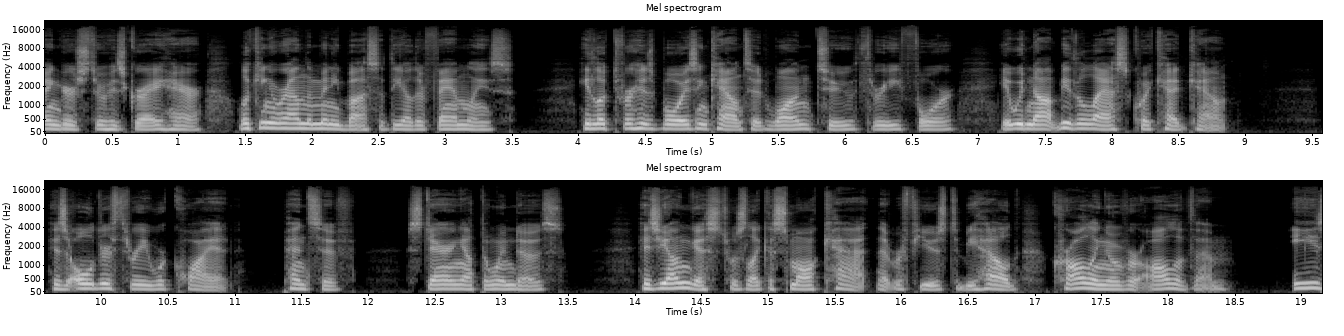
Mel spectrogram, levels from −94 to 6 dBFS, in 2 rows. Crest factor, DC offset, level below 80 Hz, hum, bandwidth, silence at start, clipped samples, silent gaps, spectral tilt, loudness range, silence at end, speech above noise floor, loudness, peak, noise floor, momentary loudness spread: 16 dB; under 0.1%; -60 dBFS; none; 17.5 kHz; 0 s; under 0.1%; none; -6 dB/octave; 3 LU; 0 s; 51 dB; -21 LUFS; -4 dBFS; -71 dBFS; 11 LU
